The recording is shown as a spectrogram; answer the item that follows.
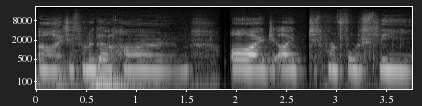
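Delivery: mock-glum, downcast voice. Speaker acting out how everyone sounded in the morning, imitating everyone being down. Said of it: "they would always be so down".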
